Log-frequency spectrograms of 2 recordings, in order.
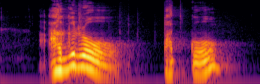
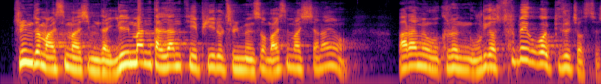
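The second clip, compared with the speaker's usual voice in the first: louder, high, driving sermon voice; full-force preaching; 5 semitones higher, 6 dB louder than usual. Acted. Preacher rousing the congregation on forgiveness, loud preaching.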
